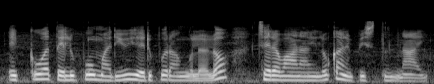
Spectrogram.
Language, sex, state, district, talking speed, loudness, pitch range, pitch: Telugu, female, Telangana, Mahabubabad, 95 wpm, -15 LUFS, 185-220 Hz, 200 Hz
